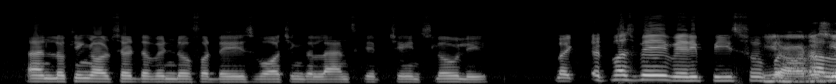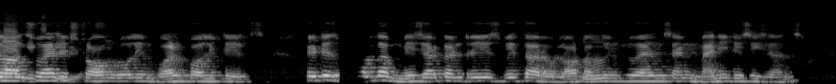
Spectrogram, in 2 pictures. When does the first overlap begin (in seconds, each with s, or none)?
7.6 s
